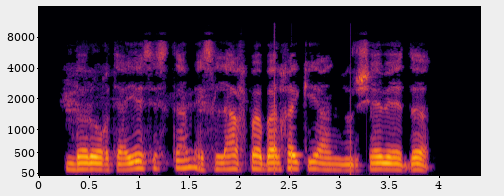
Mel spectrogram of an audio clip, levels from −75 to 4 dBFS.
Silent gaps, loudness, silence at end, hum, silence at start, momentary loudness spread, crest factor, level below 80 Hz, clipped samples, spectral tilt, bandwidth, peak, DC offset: none; -16 LUFS; 0.5 s; none; 0.25 s; 8 LU; 16 dB; -54 dBFS; under 0.1%; -6 dB/octave; 9.2 kHz; 0 dBFS; under 0.1%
